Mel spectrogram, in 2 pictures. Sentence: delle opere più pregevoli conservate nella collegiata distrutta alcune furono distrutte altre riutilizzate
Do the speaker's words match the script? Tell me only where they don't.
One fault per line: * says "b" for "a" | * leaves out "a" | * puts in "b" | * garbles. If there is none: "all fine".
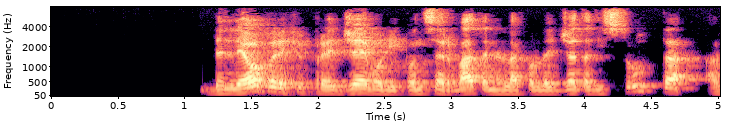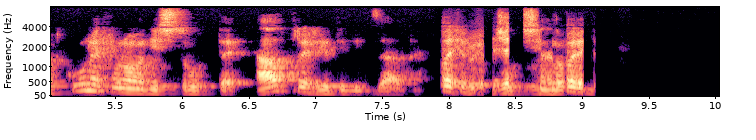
* garbles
